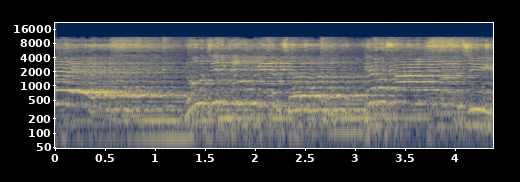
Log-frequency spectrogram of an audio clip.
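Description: A woman singing a Chinese-language song into a handheld microphone over an instrumental backing track, holding long notes with a falling phrase at the start.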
